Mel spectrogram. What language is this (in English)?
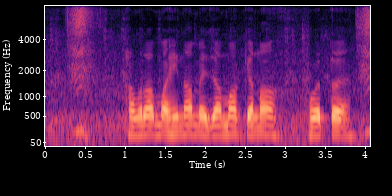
Maithili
